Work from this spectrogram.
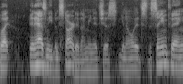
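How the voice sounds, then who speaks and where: His intonation is lively, his voice somewhat breathy. The man talks at a moderate pace. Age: 60s. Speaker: podcast guest. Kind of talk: casual discussion.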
